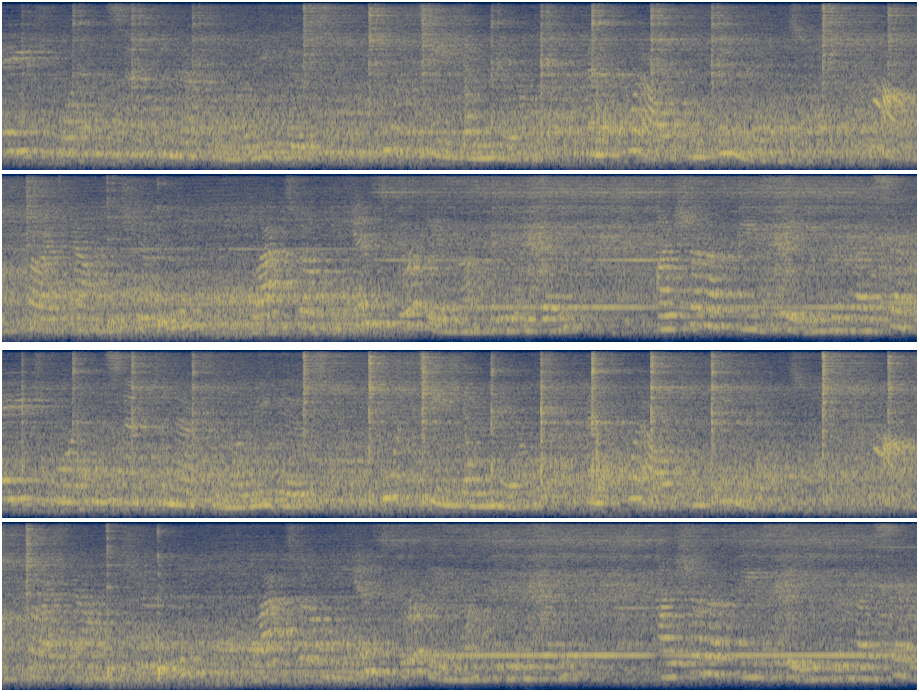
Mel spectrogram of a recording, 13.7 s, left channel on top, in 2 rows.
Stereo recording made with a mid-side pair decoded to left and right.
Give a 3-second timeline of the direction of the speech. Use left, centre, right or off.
right, centre, left, left, left.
